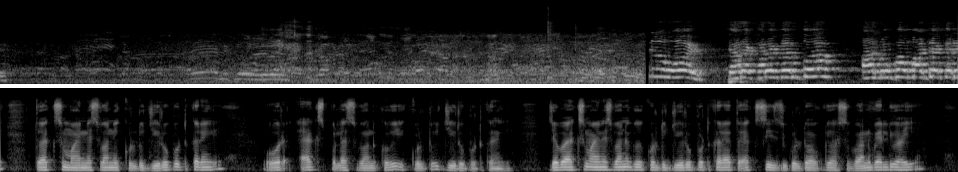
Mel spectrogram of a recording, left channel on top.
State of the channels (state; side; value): different; both; correlation 0.00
